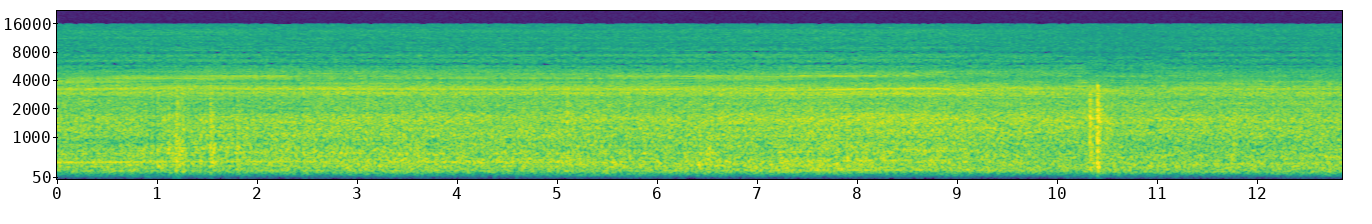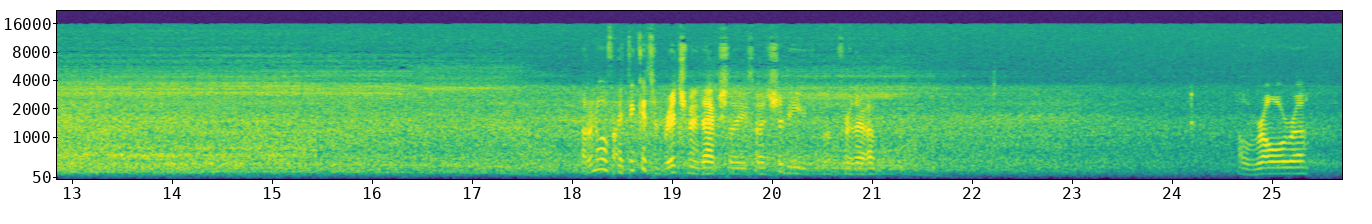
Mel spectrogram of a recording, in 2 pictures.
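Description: A motorcycle engine hums steadily as it rides along, slowly quieting near the end.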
